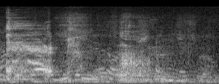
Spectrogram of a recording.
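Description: A man coughing and clearing his throat. The cough is loudest in the first half second, followed by lower talk in the room.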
